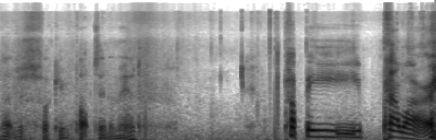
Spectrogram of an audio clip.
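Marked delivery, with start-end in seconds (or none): 2.8-4.3 high, slow, triumphant cartoon puppy; Scrappy Doo impression. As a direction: shout it like a tiny heroic dog. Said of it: "doing a good impression of him".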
